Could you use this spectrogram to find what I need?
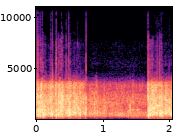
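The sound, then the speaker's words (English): Gunshots captured by a police dash cam during a traffic stop: a few sharp, loud cracks over a thin, muffled band of continuous noise. “Michigan shows a police officer dodging a bullet fired at his head during a traffic stop. The incident caught on the officer's dash cam video.”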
